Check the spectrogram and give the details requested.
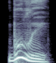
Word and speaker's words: були: бути у минулому часі наголос падає на останній склад була було були Зате в майбутньому часі на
